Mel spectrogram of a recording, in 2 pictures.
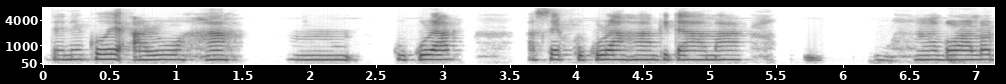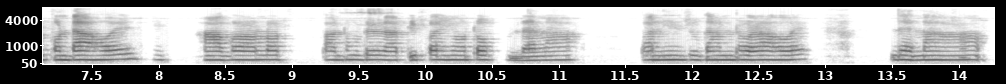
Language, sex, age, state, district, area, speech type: Assamese, female, 60+, Assam, Dibrugarh, rural, spontaneous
